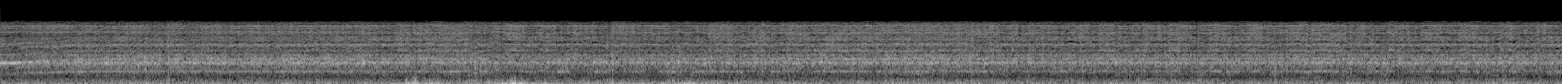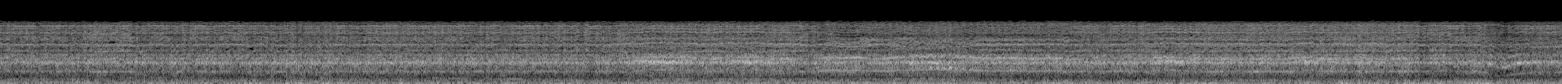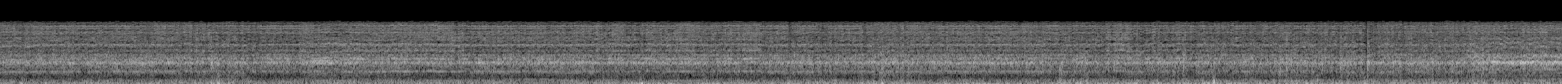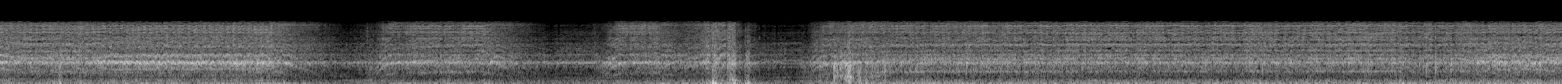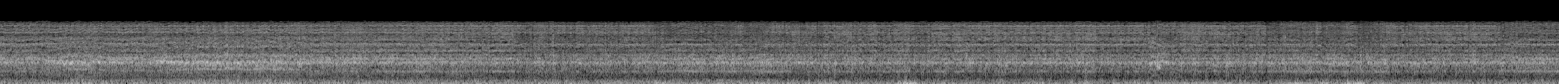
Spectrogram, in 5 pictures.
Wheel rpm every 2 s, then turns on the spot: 160, 160, 160, 160, 160, 160, 160, 160, 160, 160, 160, 160, 160, 160, 160, 150, 160, 160, 160, 160, 160, 160, 160, 160, 110, 80, 40, 100, 160, 160, 160, 160, 160, 160, 170, 160, 160, 160, 160.
none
